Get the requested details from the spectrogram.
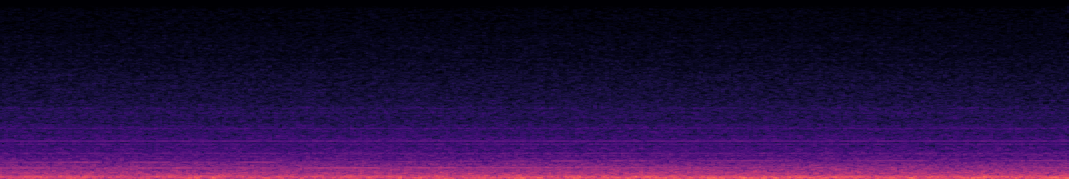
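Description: Jet engines rumble steadily inside a cockpit.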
